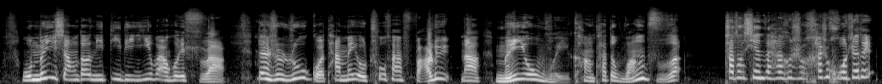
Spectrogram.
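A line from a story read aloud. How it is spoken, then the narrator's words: Loud yelling. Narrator (Chinese): 安德烈王子还在那嚷嚷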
